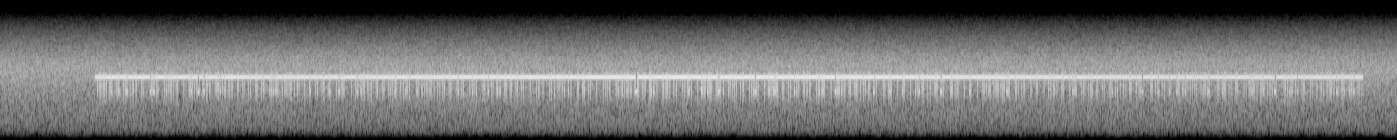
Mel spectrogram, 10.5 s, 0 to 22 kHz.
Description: Weather fax (radiofax), 120 lines a minute, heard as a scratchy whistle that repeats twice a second, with radio static.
